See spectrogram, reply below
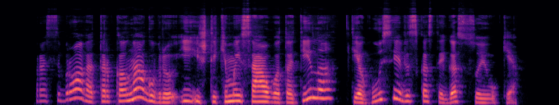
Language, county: Lithuanian, Klaipėda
